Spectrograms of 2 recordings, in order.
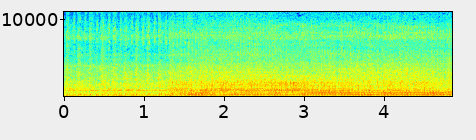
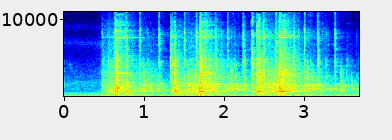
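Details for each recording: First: Petrol generator that would not start, after replacing the spark plug and cleaning the carburettor clogged from dried fuel: steady, even running for about seven seconds with no missing or surging, then cuts off; healthy. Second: Generator that won't start: repeated pull-start bursts turn the engine over in quick thumps that never catch, with no spark from a dead spark plug; the carburetor was also found clogged.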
